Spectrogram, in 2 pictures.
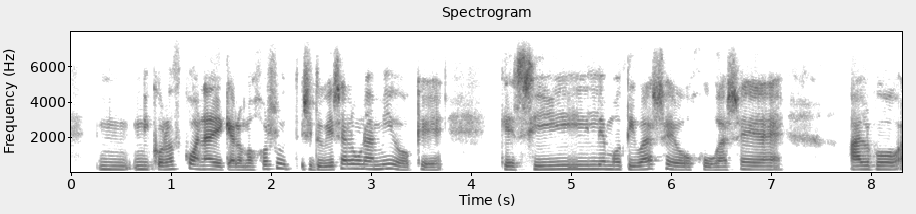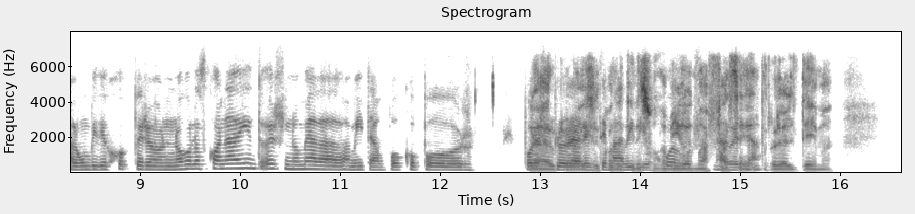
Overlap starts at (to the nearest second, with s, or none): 13 s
